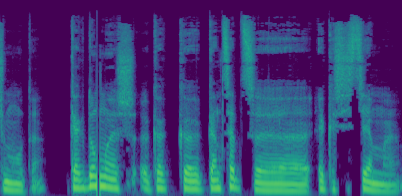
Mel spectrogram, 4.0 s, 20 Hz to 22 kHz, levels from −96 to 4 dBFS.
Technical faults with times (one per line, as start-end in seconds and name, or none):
0.97-1.00 gap at a join of encoded pieces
